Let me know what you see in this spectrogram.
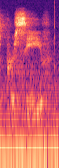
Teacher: The correct pronunciation is perceive with the emphasis on the second syllable.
